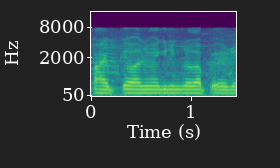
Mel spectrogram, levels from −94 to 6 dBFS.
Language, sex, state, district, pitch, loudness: Hindi, male, Maharashtra, Mumbai Suburban, 150 Hz, -12 LUFS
